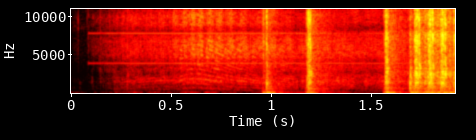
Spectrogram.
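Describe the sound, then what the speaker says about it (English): A power drill drives long Phillips-head screws into wood while mounting Blum Tandem drawer glides in an RTA cabinet, with short whirring bursts and a longer final run, fairly close and loud. "Just run in until your drill wants to stop."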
